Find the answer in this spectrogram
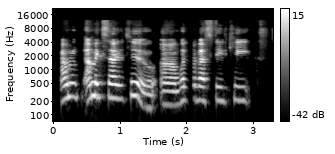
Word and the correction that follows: Klee: It's actually pronounced Klee.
